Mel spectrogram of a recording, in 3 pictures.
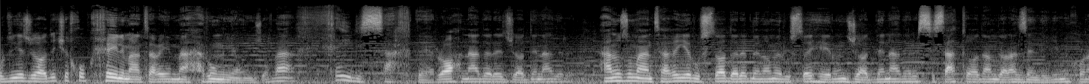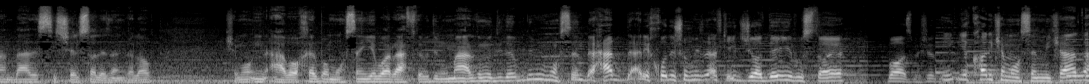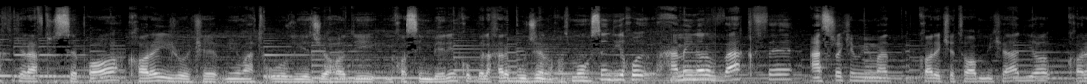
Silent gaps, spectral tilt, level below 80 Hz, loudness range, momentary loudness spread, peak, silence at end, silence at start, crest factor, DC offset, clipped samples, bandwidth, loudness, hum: none; -5.5 dB/octave; -38 dBFS; 4 LU; 8 LU; 0 dBFS; 0 s; 0 s; 16 dB; under 0.1%; under 0.1%; 16.5 kHz; -18 LUFS; none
